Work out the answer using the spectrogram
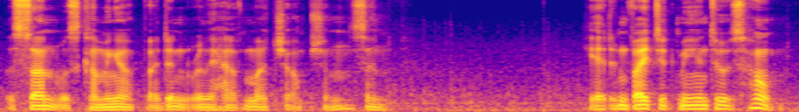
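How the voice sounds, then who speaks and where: A man's voice: deep voice, expressive, normal speed, creaky, a little hiss or hum. A man playing an affectionate, centuries-old vampire husband in an ASMR roleplay, telling stories in a theatrical, teasing, old-fashioned way with dramatic swells and whispers. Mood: wistful, fond.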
